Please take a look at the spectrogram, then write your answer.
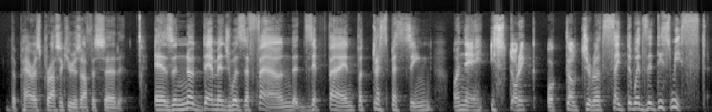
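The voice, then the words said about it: Exaggerated comic French accent. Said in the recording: “This is the worst a French accent of all time. ... the Monty Python impersonation of a French person”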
